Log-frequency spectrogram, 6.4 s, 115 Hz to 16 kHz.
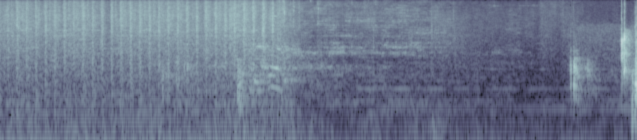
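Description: Rapid gunfire from a whole magazine being emptied in Helldivers 2 rattles steadily for about three seconds, then fades into quieter game ambience, with a few sharp bursts near the end.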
